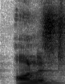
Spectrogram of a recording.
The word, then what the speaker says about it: honest: ఇక్కడ చూడండి, H ఈ మూడింట్లోనూ H is silent. An R, don't say an hour, it is an hour. ఇక్కడ an air, an honorarium, an honorable man, okay, an honest person.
